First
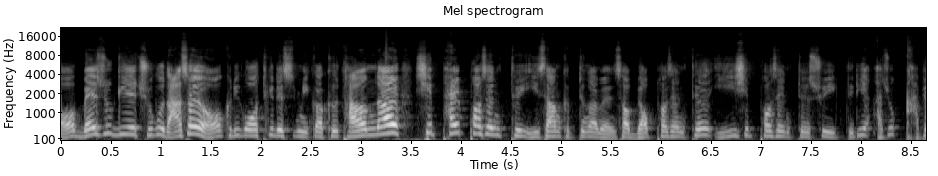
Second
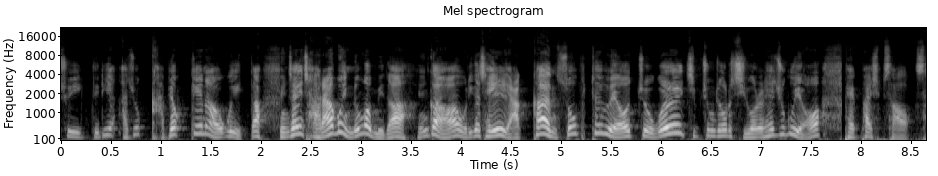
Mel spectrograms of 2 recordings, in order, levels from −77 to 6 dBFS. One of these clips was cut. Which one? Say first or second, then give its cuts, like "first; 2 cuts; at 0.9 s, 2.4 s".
second; 2 cuts; at 2.1 s, 7.7 s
